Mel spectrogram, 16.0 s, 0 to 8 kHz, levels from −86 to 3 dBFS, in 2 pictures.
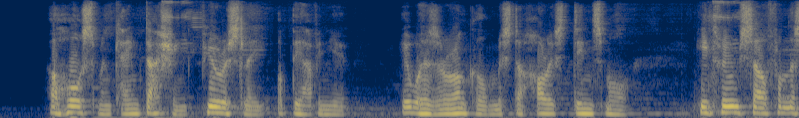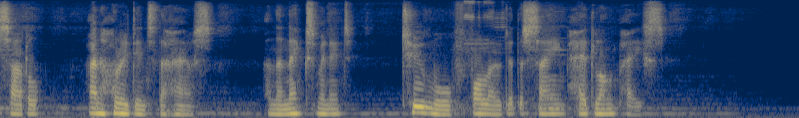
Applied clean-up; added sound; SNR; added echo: neural separator model SepFormer DNS4.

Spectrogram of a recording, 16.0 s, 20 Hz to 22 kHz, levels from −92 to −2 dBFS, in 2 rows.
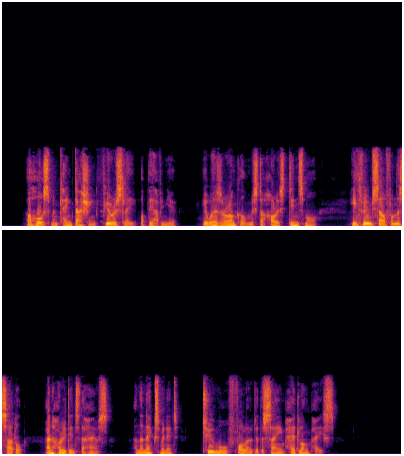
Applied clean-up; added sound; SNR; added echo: none; none; none; none.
